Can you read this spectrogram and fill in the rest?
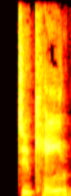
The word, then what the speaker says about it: Duquesne: D-U-Q-U-E-S-N-E. It's Duquesne is how you say that university's name I have learned recently.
